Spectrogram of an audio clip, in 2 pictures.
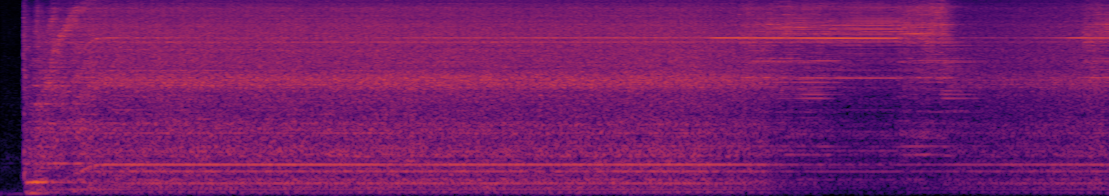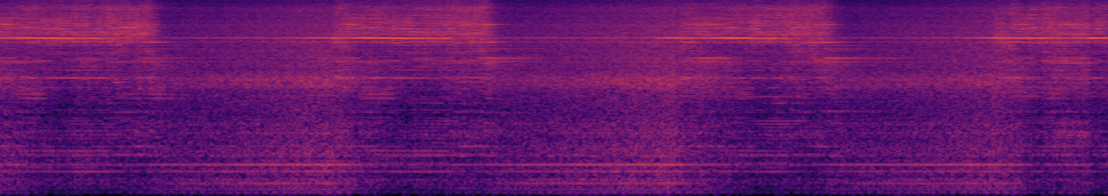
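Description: Table saw starting up and running, then plunge-cutting notches into a wooden gear blank held in an indexing jig. Five cuts of about two seconds each stand out louder and brighter over the steady running of the saw, with short dips between them.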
